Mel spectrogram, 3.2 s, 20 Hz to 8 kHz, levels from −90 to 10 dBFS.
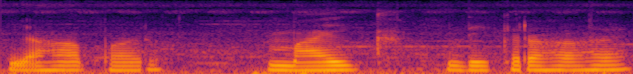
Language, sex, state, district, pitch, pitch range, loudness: Hindi, male, Chhattisgarh, Raipur, 130 Hz, 130-135 Hz, -16 LUFS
